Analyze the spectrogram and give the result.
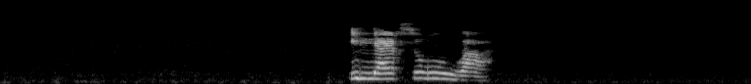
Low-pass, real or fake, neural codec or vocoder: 7.2 kHz; real; none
